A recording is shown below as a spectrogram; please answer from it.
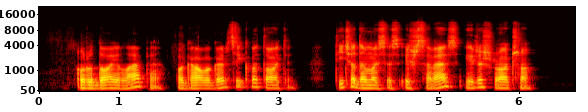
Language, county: Lithuanian, Vilnius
